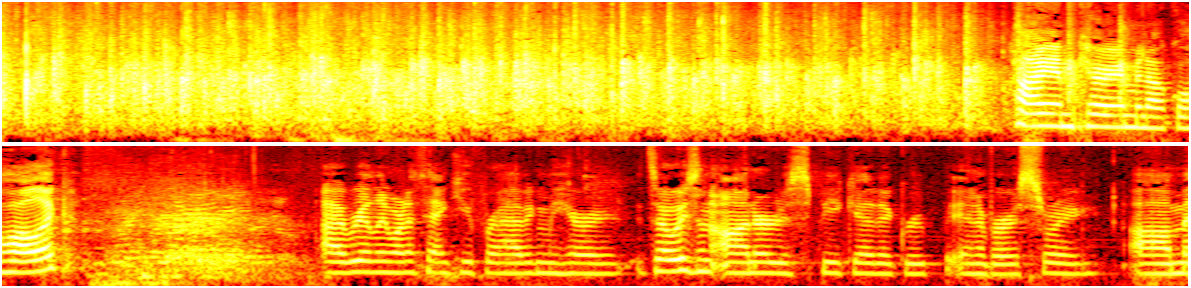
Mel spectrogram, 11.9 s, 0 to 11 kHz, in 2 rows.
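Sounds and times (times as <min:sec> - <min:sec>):
audience applause for a guest speaker at a group anniversary meeting: 0:00.0 - 0:05.4
speech: 0:05.1 - 0:06.8, 0:07.6 - 0:11.8.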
